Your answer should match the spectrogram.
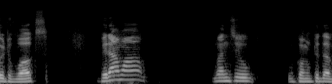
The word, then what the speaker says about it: Virama: Hi, I'm and this is Virama, my project for Open AI Build Week. Virama, or pronounced as Viram, means pause, break, or rest in Hindi.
